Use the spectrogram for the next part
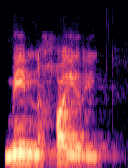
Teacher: Tanpa ada ditahan, tanpa ada ikhfa, tanpa ada dengung. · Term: idhar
